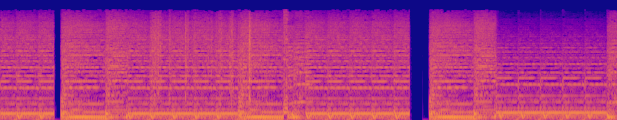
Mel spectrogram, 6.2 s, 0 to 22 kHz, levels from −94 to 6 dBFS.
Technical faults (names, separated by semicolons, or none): cable scratch noise; call audio freeze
